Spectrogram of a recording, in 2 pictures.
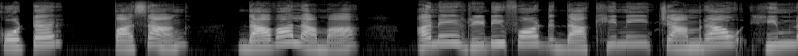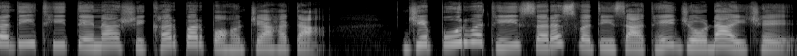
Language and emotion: Gujarati, neutral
